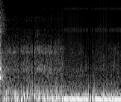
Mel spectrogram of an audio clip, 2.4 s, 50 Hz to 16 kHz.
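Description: Modified 120cc Honda C70 single-cylinder four-stroke engine running under way, a steady low drone that grows louder about halfway through.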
